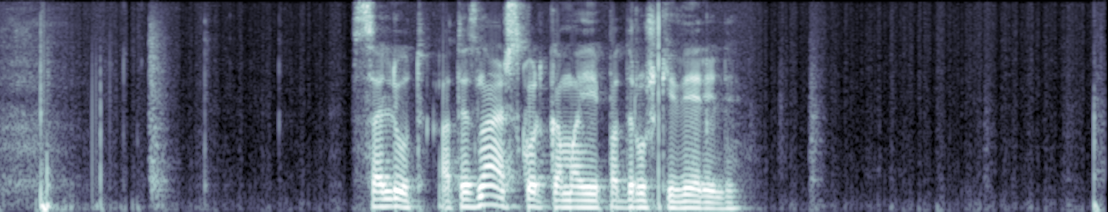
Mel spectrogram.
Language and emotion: Russian, neutral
